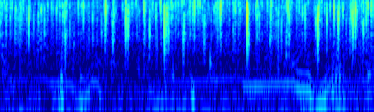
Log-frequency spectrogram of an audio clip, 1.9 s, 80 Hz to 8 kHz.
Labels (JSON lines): {"label": "biophony, cascading saw", "recorder": "SoundTrap 600 or HydroMoth"}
